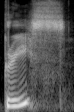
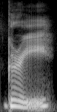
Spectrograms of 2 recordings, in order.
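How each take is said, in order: First: The word has a Spanish pronunciation. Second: The word has a French pronunciation. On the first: "they intended it to be pronounced Gris, which means gray in Spanish" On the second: "In French, it's Gris"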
